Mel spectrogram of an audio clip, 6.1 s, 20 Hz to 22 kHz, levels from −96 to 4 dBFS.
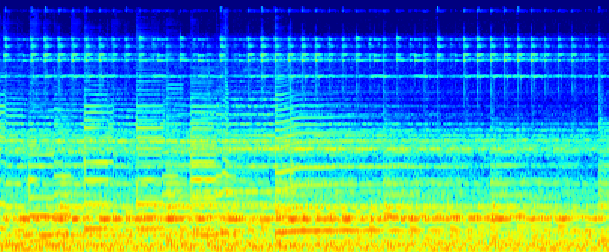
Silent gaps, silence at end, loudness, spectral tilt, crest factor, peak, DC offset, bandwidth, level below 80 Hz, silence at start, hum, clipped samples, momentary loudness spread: none; 0 s; -21 LUFS; -7 dB/octave; 14 dB; -6 dBFS; under 0.1%; 12.5 kHz; -32 dBFS; 0 s; none; under 0.1%; 3 LU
